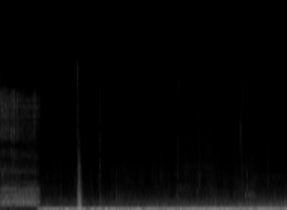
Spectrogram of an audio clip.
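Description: A Dacia Duster hybrid SUV launches hard from a standstill, its low engine and road rumble rising suddenly and holding steady and loud under acceleration.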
